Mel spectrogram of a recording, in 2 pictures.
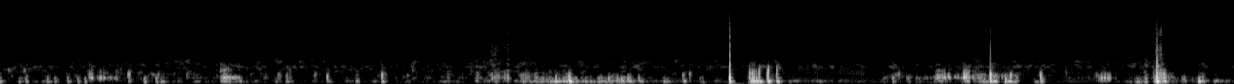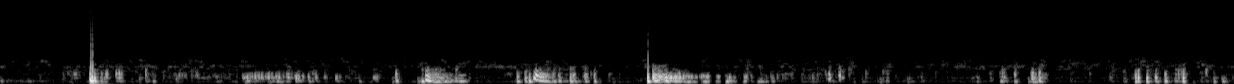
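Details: Fit adult male abdomen after a bowel movement: irregular low gurgles and rumbles with a few sharp clicks, ordinary active bowel sounds (borborygmi).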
